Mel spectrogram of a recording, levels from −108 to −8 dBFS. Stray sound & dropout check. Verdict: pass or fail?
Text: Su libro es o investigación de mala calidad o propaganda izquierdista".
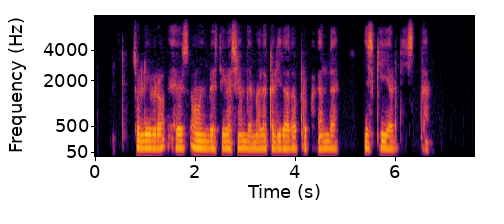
pass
